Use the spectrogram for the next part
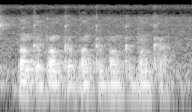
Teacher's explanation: Someone who has a Finnish accent will tend to hit every other word with the stress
